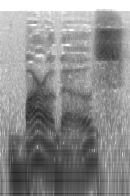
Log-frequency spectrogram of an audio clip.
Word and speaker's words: borogoves: Again, the first O in Borogoves is pronounced like the O in borrow. I have heard people try to give it the sound of the O in worry, such as human perversity.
